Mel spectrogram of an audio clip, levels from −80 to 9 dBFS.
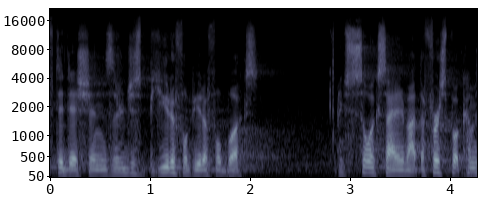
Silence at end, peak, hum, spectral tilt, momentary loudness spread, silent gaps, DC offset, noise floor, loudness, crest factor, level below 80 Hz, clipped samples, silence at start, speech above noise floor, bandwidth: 0 s; -14 dBFS; none; -3 dB/octave; 10 LU; none; under 0.1%; -64 dBFS; -34 LUFS; 22 dB; -76 dBFS; under 0.1%; 0 s; 30 dB; 18 kHz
